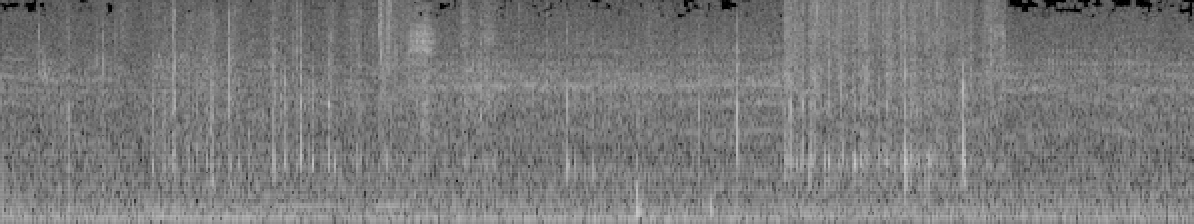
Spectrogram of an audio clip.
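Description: Scattered light clicks and knocks of hand-mixing epoxy: dispenser pumps pressed and a mixing stick tapping and scraping in a plastic cup, with a few sharper knocks between about five and seven seconds in. A steady low rumble runs underneath.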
